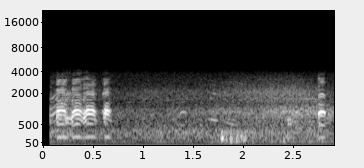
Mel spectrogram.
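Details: Geese calling: a quick run of four loud, nasal, harmonic honks in the first moment, then a noisy pause and one more honk near the end.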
